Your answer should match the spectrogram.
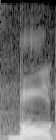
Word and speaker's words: Boyle: There's a Y in there, but you don't pronounce it. Boyle County.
